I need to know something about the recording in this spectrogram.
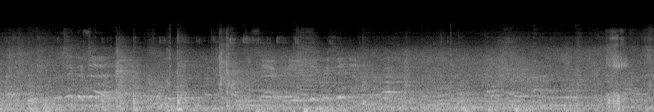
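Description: Hockey sticks clack against pucks and the ice, echoing in a large hall.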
